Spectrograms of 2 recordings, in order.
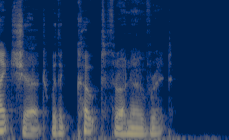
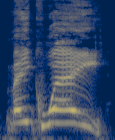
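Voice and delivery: crowd shout. A narrator's reading. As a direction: bellow at the man in the way. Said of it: "cried the men all about him".

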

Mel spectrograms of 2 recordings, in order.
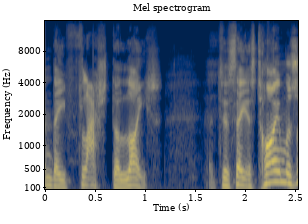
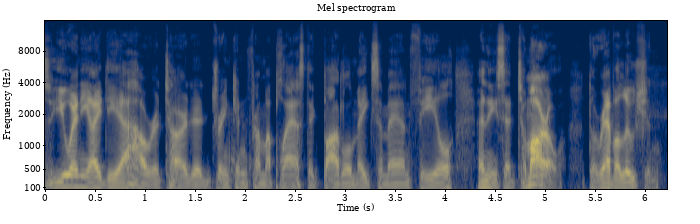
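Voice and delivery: much lower, gruff-edged Canadian comic voice, weary and done with everything; Mike Wilmot's Canadian accent; 11 semitones lower, 8 dB quieter than usual. Retold or imitated. A veteran Canadian comic sneering about a young act, in a low Canadian accent. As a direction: do the jaded old Canadian comedian. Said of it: "I'll do it in his accent".

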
